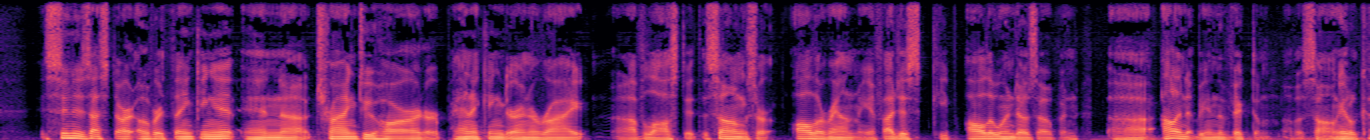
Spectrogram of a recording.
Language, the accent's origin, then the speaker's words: English; Memphis, Tennessee, United States; moved away as an adult; Well, I was born in Memphis, and I stayed there until my early mid-20s.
